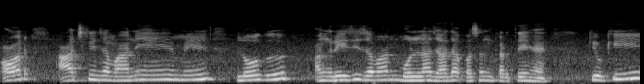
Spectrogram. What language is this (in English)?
Urdu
